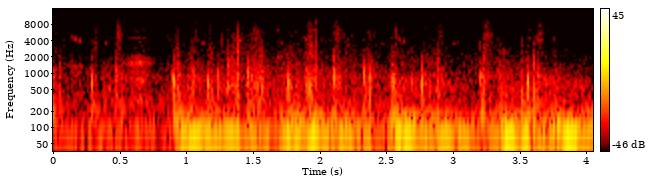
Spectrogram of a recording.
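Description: Quick, irregular footsteps of several people hurrying, with a low steady rumble underneath that starts about a second in.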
